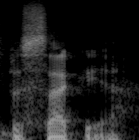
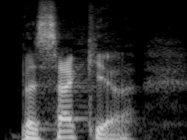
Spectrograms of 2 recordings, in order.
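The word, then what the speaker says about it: Bisaccia: in on rich basset how do you say his name besetjia the ra the raiders in term right i think it's beseckia i think besecchia yeah rich bisekia as their next special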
